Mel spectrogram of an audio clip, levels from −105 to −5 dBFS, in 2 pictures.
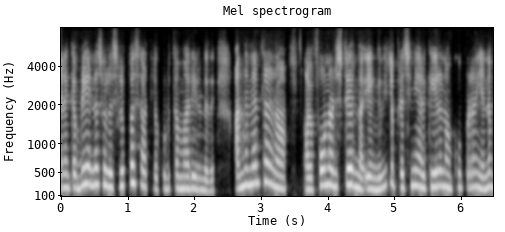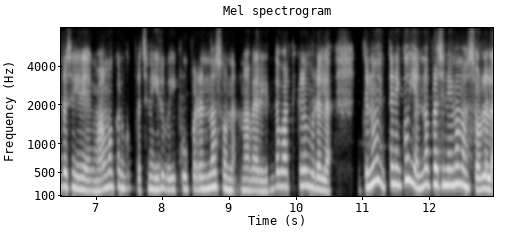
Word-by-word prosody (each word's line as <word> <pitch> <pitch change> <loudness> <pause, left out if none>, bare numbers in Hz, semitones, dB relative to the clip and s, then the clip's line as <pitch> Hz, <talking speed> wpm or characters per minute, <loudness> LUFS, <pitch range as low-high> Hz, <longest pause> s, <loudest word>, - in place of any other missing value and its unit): எனக்கு 230 0 -2
அப்படியே 280 +7 +3
என்ன 285 +1 +2
சொல்றது 245 -5 +2
சிலிப்பர் 300 +4 +1
ஷாட் 250 -3 -4 0.2
கொடுத்த 220 0 -4
மாரி 215 0 0
இருந்தது. 180 -2 -4 0.4
அந்த 255 +4 +2
நேரத்துல 315 +1 0
நான் 215 -2 -1 0.3
அவ 200 - +3
ஃபோன் 280 +1 +4
அடிச்சிட்டே 265 +3 +3
இருந்தா. 225 -7 +2
"எங்க 195 - 0
வீட்டுல 300 +3 0
பிரச்சனை 265 +4 0
இருக்கு 225 +2 -2
இரு 260 +1 +1
நான் 220 -3 -2
கூப்பிடறேன்" 240 0 -3
"என்ன 240 - +1
பிரச்சனை?" 240 -2 +1 0.2
"எங்க 180 0 -5
மாமாக்கு 250 +4 -2
இன்னும் 225 -1 -7
பிரச்சனை 210 +3 -3
இருக்கு 210 -2 -3
வை 200 - -2
கூப்பிடறேன்னு 210 +2 0
தான் 250 0 +1
சொன்னேன். 195 -2 -1
நான் 190 0 -2
வேற 180 -1 -1
எந்த 205 +6 -6
வார்த்தைகளும் 260 +1 -2
விடல. 200 -5 +2 0.6
இன்னும் 315 +8 +4
இத்தனைக்கும் 300 +7 +1
என்ன 230 +5 +1
பிரச்சனைன்னு 280 +1 +3
நான் 235 -4 +1
சொல்லல. 205 0 +5
235 Hz, 210 wpm, -23 LUFS, 210-270 Hz, 0.6 s, சொல்லல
